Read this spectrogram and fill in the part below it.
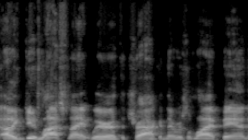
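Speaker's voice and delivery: ordinary delivery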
